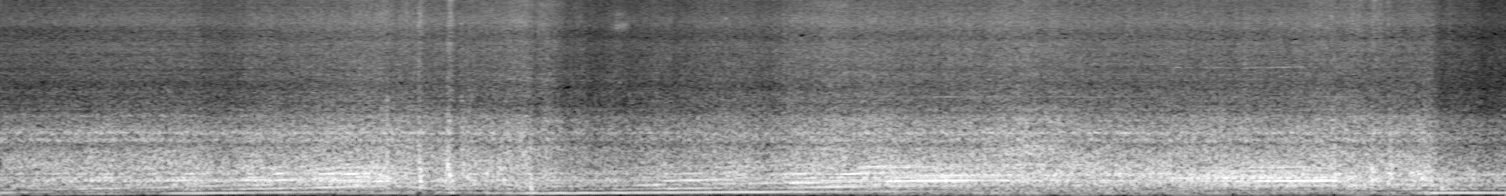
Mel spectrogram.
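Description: A car's engine and road noise while driving. The engine pitch climbs several times as the car pulls away and picks up speed, over a steady low rumble.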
